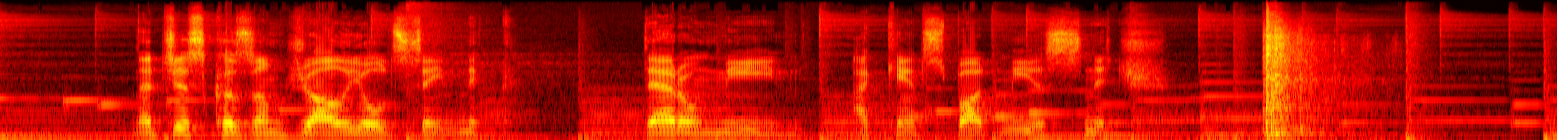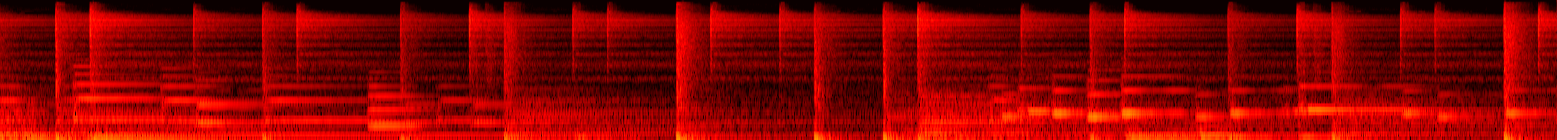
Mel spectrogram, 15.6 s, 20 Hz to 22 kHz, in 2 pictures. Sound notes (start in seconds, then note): 5.8 gunshot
